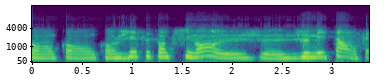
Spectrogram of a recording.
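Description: A woman's fairly high voice at a very slow pace. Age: 40s. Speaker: naturopath. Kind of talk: interview.

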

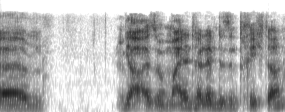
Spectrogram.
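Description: This man's voice sits at a medium pitch. The intonation is fairly even. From rural Germany. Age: 20s. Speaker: podcast host. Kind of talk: casual chat. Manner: laughing.

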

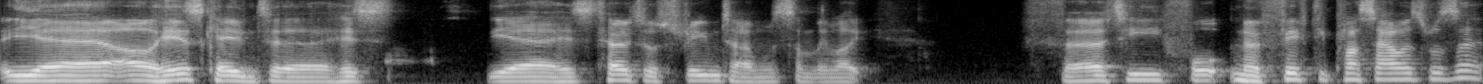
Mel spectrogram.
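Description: Here is a man with an ordinary speaking voice. His pitch is fairly high and its variation is ordinary. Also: fairly slow pace. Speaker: podcast co-host. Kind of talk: casual chat. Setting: video call.

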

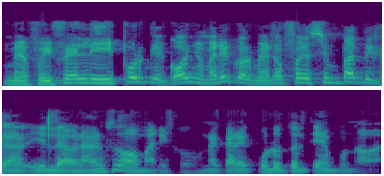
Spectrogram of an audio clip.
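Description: A man's fairly high-pitched, dark, mellow tone at a very fast pace, with very wide pitch swings and big swings in loudness. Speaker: podcast co-host. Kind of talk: casual chat.

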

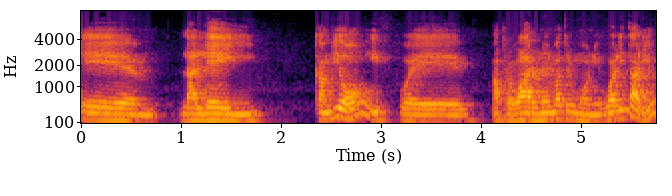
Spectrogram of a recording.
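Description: The speaker is a man at medium pitch. He has an unremarkable speaking voice. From Colombia, Bogotá. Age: 30s. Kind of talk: casual interview chat.

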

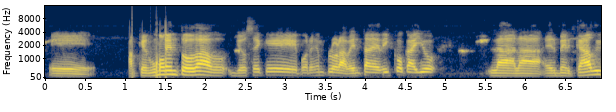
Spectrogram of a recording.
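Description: A man's normal speaking voice at a fairly quick pace, with ordinary pitch variation. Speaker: music school host. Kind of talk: interview.

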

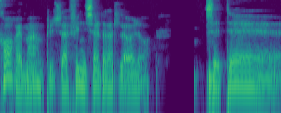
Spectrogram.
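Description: Recorded dry and close with no echo, a man with a fairly high pitch, a dark, mellow tone and vocal fry speaks with ordinary pitch variation. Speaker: podcast co-host. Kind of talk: casual chat.

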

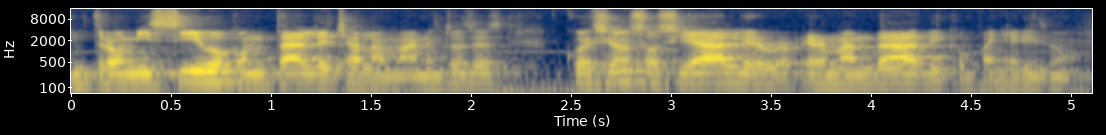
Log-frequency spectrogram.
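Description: Against noticeable background noise and audible room echo, a man speaks at a moderate pace in a medium pitch with fairly even intonation. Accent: Yucatecan. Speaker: energy official. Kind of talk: casual interview.

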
